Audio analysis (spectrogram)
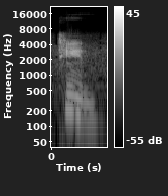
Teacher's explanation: Dental sound कैसे है? दोनों दांत जो हैं वो एक दूसरे के साथ टच करते हैं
